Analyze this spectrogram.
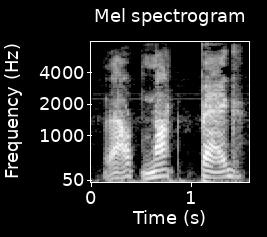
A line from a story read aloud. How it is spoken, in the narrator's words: exclaimed Hugo ... with surprise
